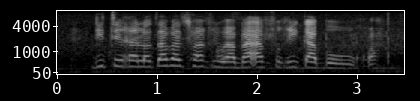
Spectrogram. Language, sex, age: Tswana, female, 23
